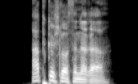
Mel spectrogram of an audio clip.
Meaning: inflection of abgeschlossen: 1. strong/mixed nominative masculine singular comparative degree 2. strong genitive/dative feminine singular comparative degree
- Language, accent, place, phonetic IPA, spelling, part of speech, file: German, Germany, Berlin, [ˈapɡəˌʃlɔsənəʁɐ], abgeschlossenerer, adjective, De-abgeschlossenerer.ogg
